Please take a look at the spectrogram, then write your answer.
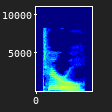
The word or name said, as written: terrill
